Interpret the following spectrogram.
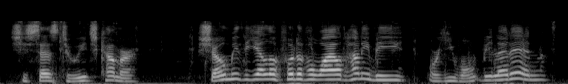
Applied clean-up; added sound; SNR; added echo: neural separator model SepFormer DNS4.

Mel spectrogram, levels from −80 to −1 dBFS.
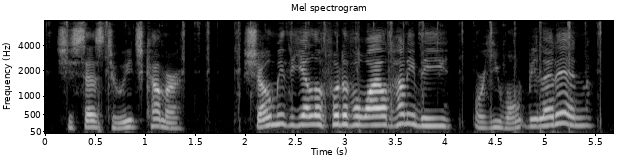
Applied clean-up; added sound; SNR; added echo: neural mask model RNNoise.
